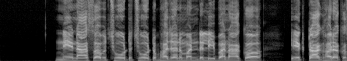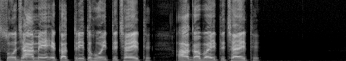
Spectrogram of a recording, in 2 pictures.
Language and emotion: Maithili, neutral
